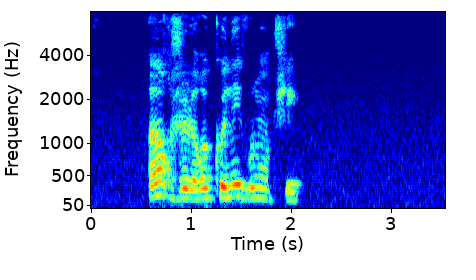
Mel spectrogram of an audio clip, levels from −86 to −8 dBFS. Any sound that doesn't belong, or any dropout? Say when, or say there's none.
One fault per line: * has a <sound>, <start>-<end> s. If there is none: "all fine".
all fine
